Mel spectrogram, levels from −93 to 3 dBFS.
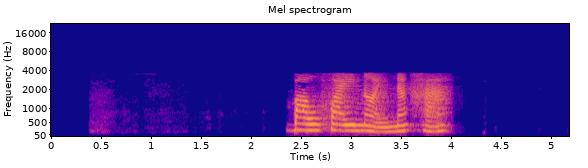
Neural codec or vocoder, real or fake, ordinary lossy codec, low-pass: none; real; AAC, 16 kbps; 3.6 kHz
